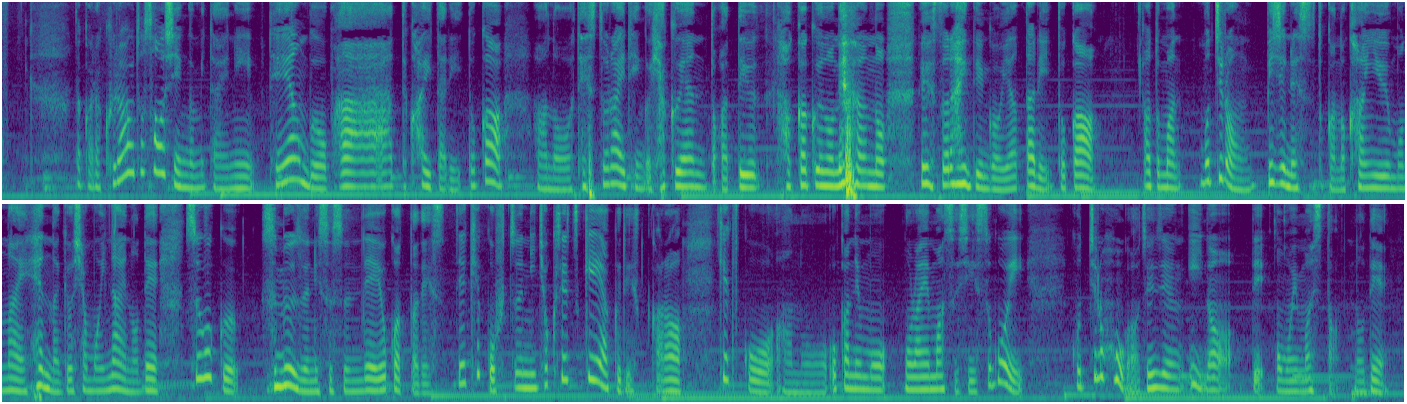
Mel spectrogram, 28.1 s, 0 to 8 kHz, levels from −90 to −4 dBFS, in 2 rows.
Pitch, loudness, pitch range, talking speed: 195 Hz, -24 LUFS, 165-235 Hz, 355 characters per minute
